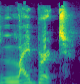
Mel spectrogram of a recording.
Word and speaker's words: Libert: the first one says it's libert pronounced like Liberty but no why and not like Gilbert I know um now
